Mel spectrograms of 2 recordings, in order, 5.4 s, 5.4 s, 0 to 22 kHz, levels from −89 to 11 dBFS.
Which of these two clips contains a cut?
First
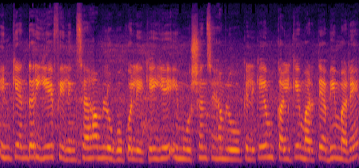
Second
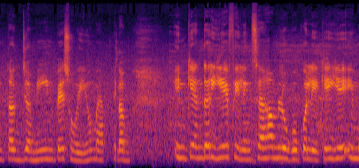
second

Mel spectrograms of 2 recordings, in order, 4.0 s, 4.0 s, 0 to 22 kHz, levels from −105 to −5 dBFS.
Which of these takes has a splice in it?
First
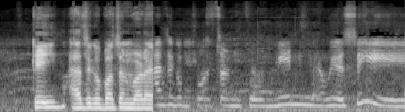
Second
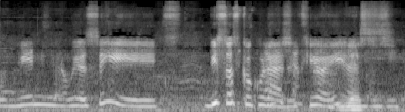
first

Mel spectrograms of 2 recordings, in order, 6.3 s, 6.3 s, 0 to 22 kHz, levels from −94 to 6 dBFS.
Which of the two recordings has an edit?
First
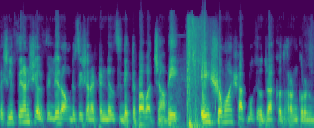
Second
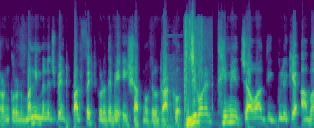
second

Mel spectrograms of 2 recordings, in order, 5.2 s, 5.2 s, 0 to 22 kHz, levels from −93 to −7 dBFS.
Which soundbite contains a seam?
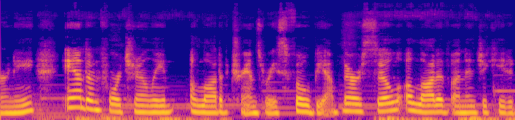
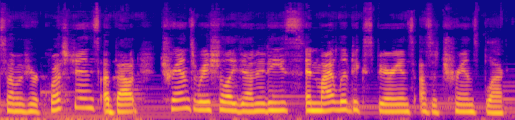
first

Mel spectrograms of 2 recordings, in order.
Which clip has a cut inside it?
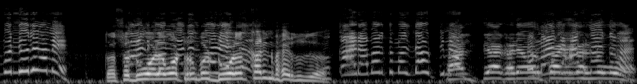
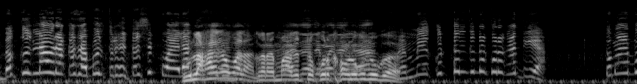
second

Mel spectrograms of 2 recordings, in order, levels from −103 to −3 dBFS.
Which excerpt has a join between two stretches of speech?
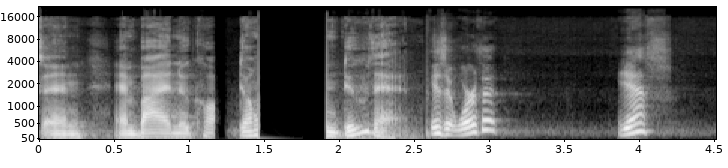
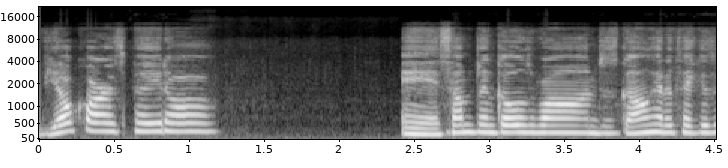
first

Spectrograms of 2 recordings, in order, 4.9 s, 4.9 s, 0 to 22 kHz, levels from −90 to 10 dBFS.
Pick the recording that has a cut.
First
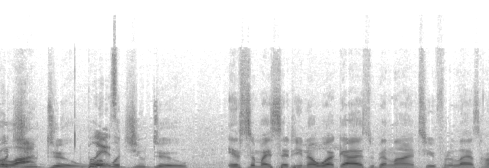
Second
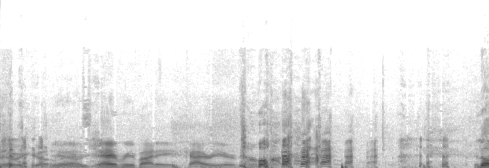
first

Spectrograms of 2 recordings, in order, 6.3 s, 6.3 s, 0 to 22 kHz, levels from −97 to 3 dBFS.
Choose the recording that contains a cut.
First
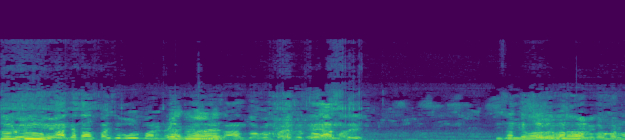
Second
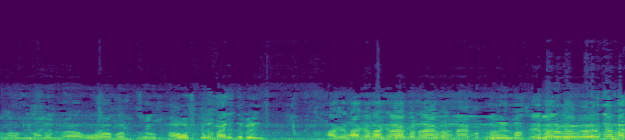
first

